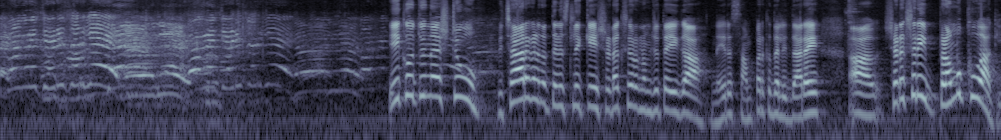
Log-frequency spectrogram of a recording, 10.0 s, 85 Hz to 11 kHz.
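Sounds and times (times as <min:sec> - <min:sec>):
children calling out: 0:00.0 - 0:05.1.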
